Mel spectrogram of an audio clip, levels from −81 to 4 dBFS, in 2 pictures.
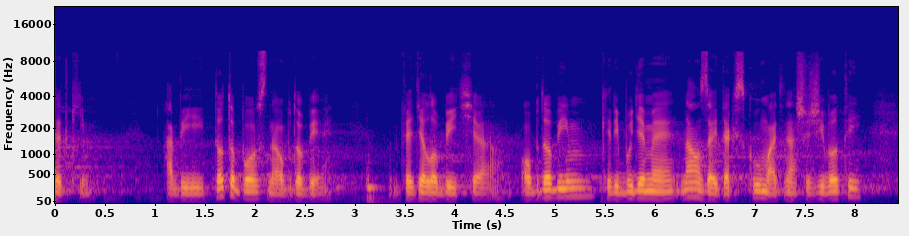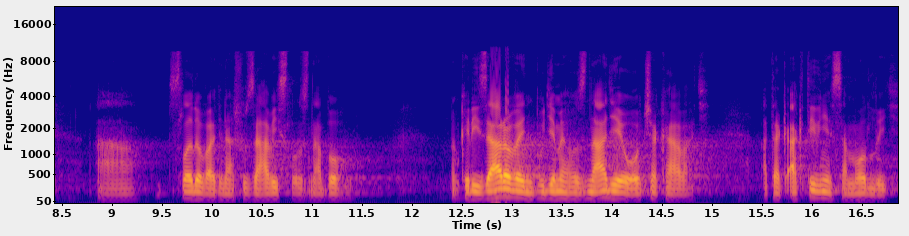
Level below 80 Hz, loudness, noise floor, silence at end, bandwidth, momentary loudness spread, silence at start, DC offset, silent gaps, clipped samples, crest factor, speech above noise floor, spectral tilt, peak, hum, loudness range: -68 dBFS; -21 LUFS; -55 dBFS; 0.05 s; 10 kHz; 18 LU; 0 s; under 0.1%; none; under 0.1%; 22 dB; 35 dB; -6.5 dB/octave; 0 dBFS; none; 7 LU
